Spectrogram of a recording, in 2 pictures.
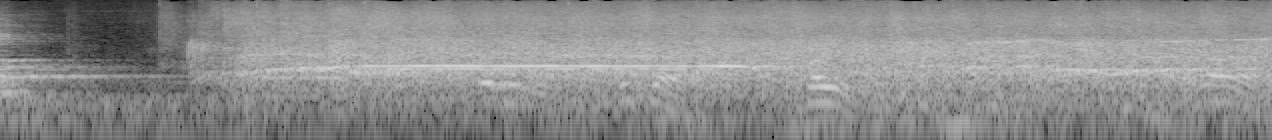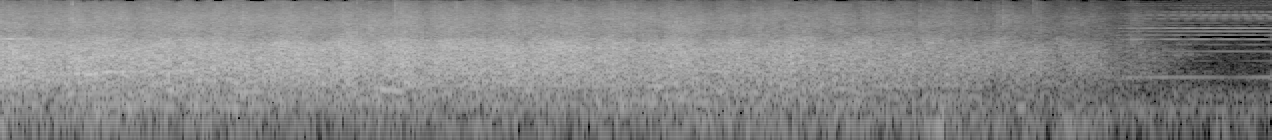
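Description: An audience applauds loudly and then fades.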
